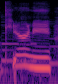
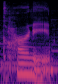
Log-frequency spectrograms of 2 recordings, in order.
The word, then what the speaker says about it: Kearney: If you're not from Nebraska, you might think it's pronounced Kearney, but it's Kearney.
